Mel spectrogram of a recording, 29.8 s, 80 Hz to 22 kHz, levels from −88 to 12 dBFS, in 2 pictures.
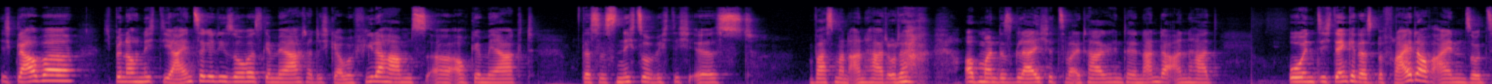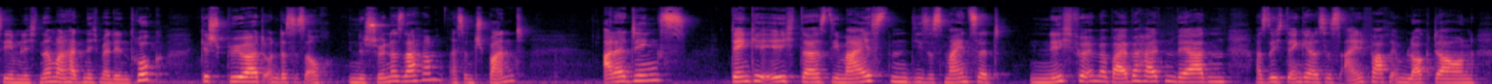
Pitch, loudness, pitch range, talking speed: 185 Hz, -19 LUFS, 180-210 Hz, 170 wpm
